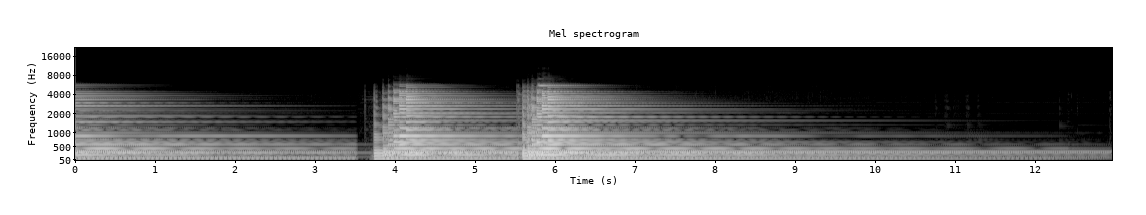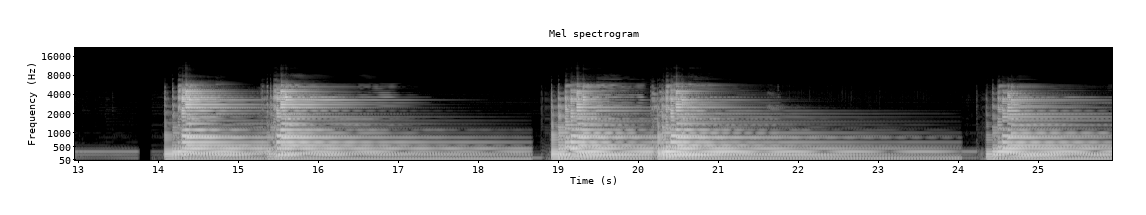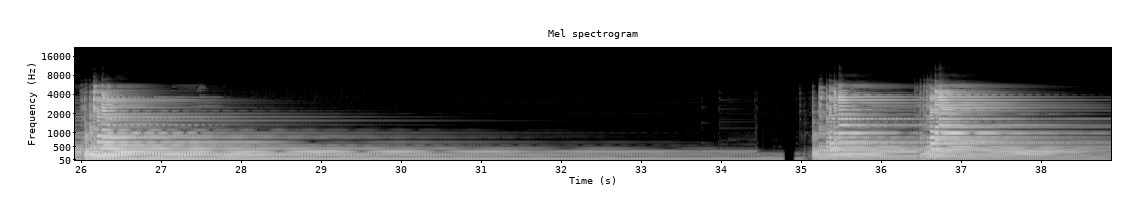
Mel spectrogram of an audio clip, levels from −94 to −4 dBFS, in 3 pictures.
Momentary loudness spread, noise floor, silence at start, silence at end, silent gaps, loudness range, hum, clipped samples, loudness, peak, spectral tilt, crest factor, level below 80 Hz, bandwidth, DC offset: 23 LU; -53 dBFS; 0 s; 0 s; 13.76-13.89 s, 34.79-34.90 s; 19 LU; none; under 0.1%; -22 LUFS; -2 dBFS; -6 dB/octave; 22 dB; -42 dBFS; 7.4 kHz; under 0.1%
